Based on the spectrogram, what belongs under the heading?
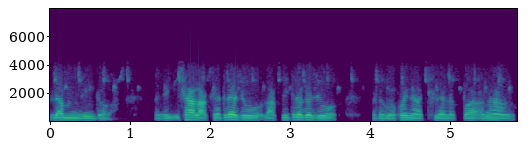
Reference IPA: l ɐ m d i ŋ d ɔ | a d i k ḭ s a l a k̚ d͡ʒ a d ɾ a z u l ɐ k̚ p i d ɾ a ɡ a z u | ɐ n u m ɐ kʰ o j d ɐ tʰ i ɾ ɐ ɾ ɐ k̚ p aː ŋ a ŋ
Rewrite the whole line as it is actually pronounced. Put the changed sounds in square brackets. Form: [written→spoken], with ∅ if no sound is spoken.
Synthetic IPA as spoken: l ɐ m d i ŋ d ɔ | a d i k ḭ s a l a k̚ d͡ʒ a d ɾ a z u l [ɐ→a] k̚ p i d ɾ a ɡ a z u | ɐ [n→d] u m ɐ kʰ o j [d→n] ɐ tʰ i [ɾ→l] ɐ [ɾ→l] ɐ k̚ p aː ŋ a ŋ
